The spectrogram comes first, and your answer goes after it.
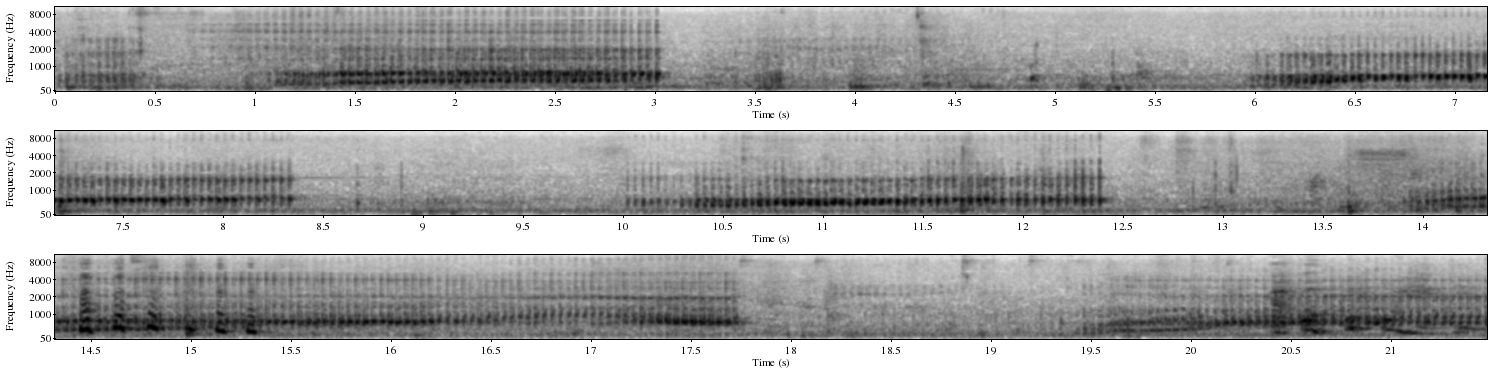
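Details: A male Maine Coon cat gives long, loud, drawn-out sounds repeated every few seconds, which the owner calls a loud purr that shows he is happy.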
